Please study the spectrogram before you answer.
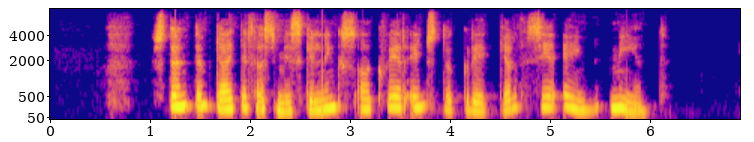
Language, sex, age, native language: Icelandic, female, 40-49, Icelandic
